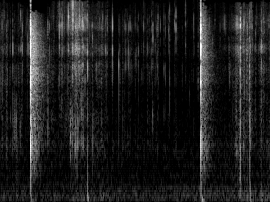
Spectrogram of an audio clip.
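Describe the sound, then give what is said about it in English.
Bubble wrap being crushed gives sharp crackling pops. Two loud pops stand out, with a few fainter crinkles between them, and no voices are heard. “I have some bubble wrap right now.”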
